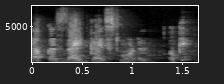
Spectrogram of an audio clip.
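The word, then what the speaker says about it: Zeitgeist: model एक है आपका ज़ाइटगाइस्ट मॉडल ओके इसको कैसे प्रोनाउंस करते हैं इट्स ज़ाइटगाइस्ट ओके ज़ाइटगाइस्ट जो है वो एक जर्मन वर्ड है ओके तो सबसे पहले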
